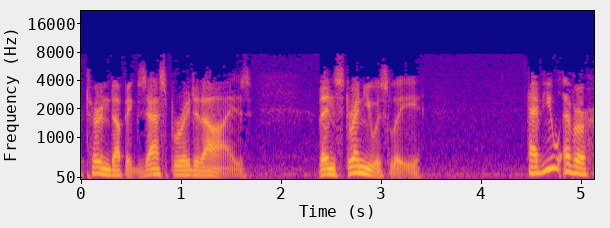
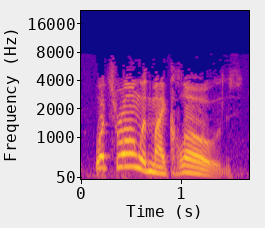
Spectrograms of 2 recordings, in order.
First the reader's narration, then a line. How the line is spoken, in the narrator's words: demanded Miz hotly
